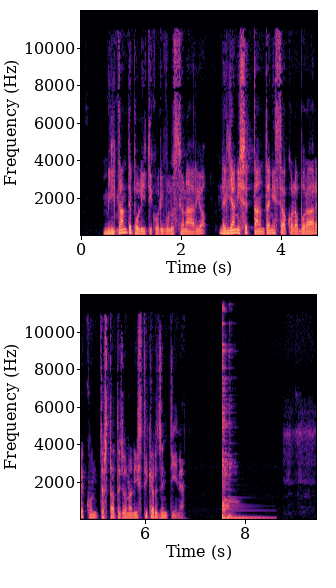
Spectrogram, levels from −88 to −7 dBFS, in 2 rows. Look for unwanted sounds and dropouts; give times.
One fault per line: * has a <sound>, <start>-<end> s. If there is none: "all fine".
* has a thud, 7.5-8.6 s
